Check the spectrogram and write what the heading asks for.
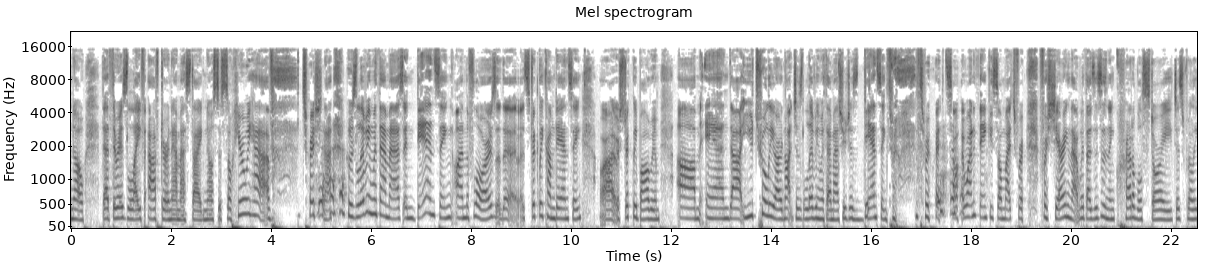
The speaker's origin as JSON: {"language": "English", "region": "Scotland", "country": "United Kingdom", "said": "I'm from Scotland"}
